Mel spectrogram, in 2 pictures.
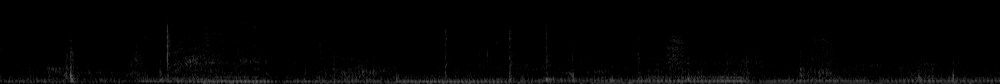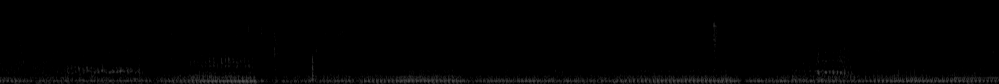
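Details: Angelus, a male pet cat rescued from a basement, keeps up a soft low purr through the recording, partly covered by frequent rustles, clicks and handling sounds.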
